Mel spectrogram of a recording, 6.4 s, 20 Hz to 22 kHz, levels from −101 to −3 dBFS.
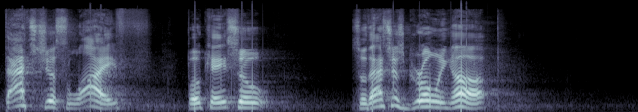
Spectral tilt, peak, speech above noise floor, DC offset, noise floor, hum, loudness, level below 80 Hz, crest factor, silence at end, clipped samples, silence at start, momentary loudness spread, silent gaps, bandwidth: -2.5 dB/octave; -8 dBFS; 59 dB; under 0.1%; -84 dBFS; none; -26 LUFS; -66 dBFS; 20 dB; 1.5 s; under 0.1%; 0.05 s; 12 LU; none; 18 kHz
